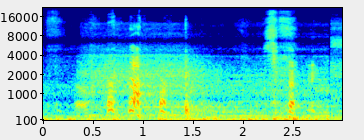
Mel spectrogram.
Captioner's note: laughs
